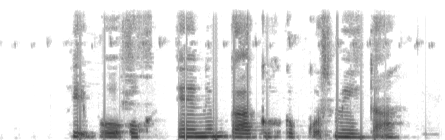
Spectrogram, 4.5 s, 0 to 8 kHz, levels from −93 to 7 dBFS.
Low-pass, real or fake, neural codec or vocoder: 7.2 kHz; real; none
